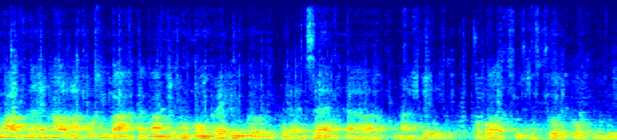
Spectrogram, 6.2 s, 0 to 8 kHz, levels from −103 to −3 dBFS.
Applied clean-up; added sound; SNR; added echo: neural separator model SepFormer DNS4.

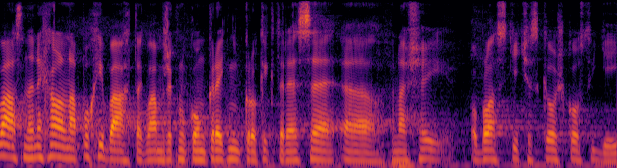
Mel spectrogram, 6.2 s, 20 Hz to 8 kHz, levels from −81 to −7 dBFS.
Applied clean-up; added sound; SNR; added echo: none; none; none; none.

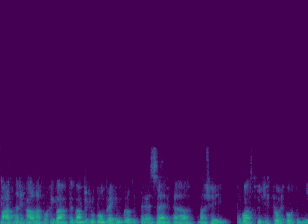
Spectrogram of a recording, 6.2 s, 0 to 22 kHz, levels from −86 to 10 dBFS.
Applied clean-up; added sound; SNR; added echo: neural mask model DeepFilterNet 3.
